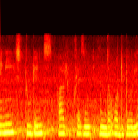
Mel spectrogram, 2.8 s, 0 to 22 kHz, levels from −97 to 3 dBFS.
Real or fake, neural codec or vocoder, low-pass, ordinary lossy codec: real; none; none; none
